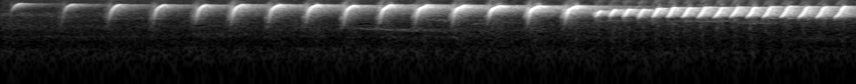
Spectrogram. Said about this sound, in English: The wood warbler has its mouth open, calling out.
